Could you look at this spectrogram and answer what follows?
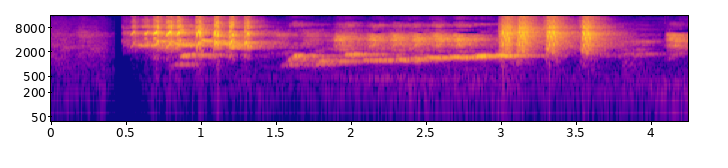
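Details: Grey-cheeked bulbul (cucak jenggot) in full gacor song, recorded for tutoring other songbirds: quick high chattering notes, then a long smooth rising whistle, ending in loud rattling bursts.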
